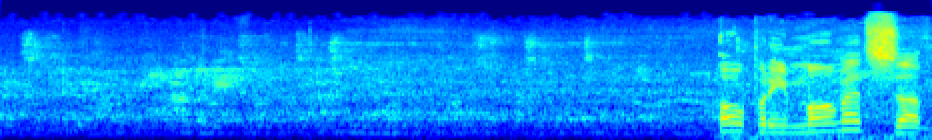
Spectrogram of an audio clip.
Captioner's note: pa announcement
